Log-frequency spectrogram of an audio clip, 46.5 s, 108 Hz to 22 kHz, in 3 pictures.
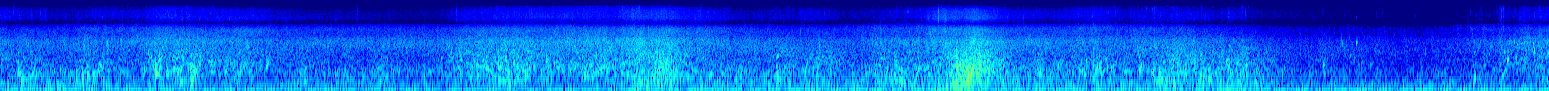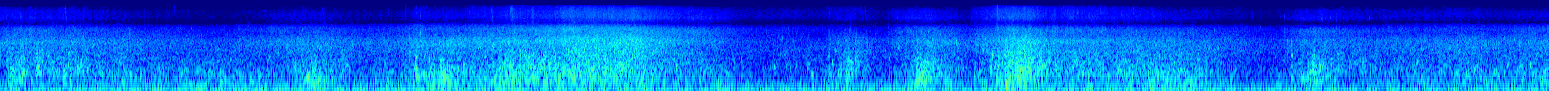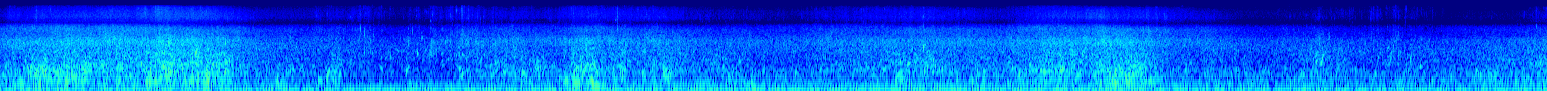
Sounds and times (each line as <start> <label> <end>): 0.0 waves 46.4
